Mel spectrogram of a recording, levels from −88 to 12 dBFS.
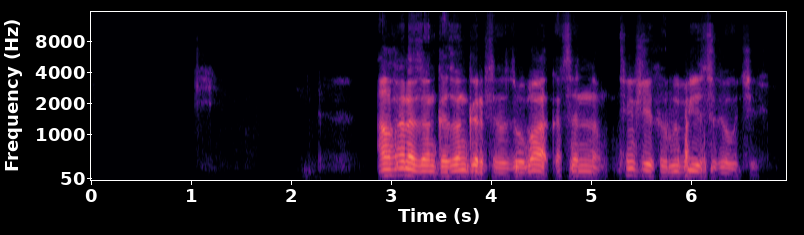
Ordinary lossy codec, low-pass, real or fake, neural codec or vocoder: Opus, 16 kbps; 14.4 kHz; fake; codec, 44.1 kHz, 7.8 kbps, Pupu-Codec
